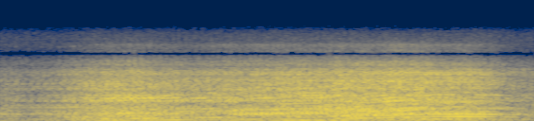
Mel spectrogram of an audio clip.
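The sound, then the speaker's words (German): The engine of a new Opel Kapitän car drones steadily and loudly while driving, swelling slightly as it revs, a continuous rumble with no talking over it. “Dicker Brummer.”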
